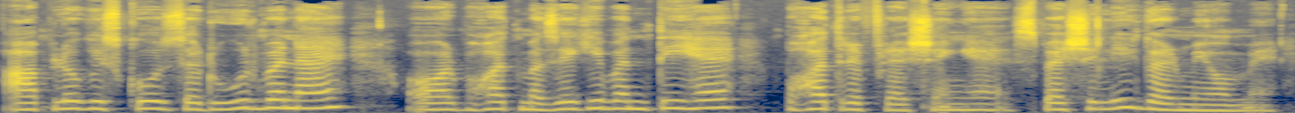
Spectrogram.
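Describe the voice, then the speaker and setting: A young woman, hosting a cooking channel and talking viewers through a recipe in a steady, instructive voice-over. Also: medium pitch, moderate pace. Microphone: voice-over, close mic.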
